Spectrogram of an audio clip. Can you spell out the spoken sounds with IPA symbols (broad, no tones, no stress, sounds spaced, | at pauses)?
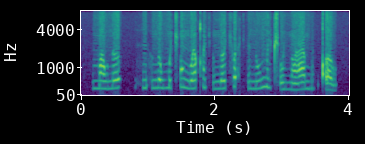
m ɑ̃ w n ɜ | h ĩ h ə ŋ ɜ w m ə t͡ʃʼ ɔ̃ ŋ o j qʰ ə̃ t͡ʃʼ ə̃ ŋ ɜ t͡ʃʰ u ħ t͡ʃʼ ĩ n u ŋ ə j t͡ʃʼ o j n ɔ̃ ʕ ɛ m b u p qʼ u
